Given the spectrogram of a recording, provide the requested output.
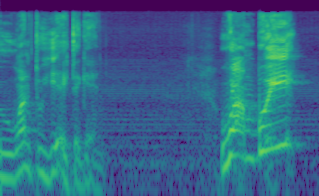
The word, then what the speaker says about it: Wambui: decided to call herself Wambui Wayaki Otieno Mbugua. You want to hear it again. Wambui Wayaki Otieno Mbugua. Wambui is spelled W-A-M-B-U-I. Wayaki is W-A-I-Y-A-K-I.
